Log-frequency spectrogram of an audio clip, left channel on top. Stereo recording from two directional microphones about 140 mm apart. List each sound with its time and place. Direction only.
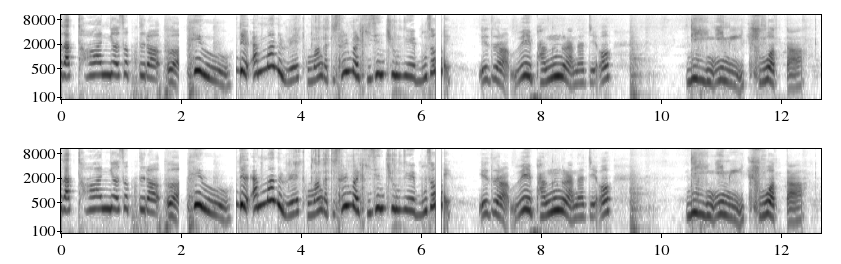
0.0 s a woman's voice: 5° right (ahead or behind)
1.4 s speech: 20° right (ahead or behind)
2.0 s speech: centre (ahead or behind)
3.0 s speech: 20° right (ahead or behind)
10.5 s speech: 25° right (ahead or behind)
